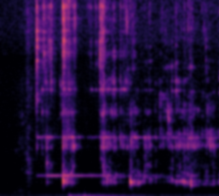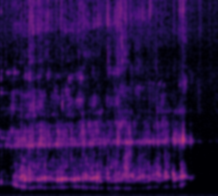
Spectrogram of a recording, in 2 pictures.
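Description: Liquid pours from a glass decanter with a glassy clink at the start, then a steady gurgling stream and fine crackling bubbles fizzing for several seconds before stopping.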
